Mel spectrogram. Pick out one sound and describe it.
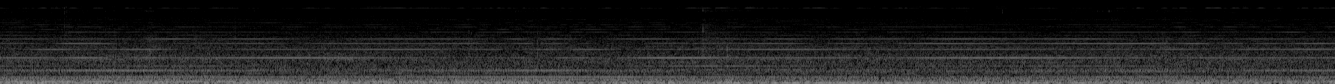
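Arcade game machines hum and play steady electronic tones.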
